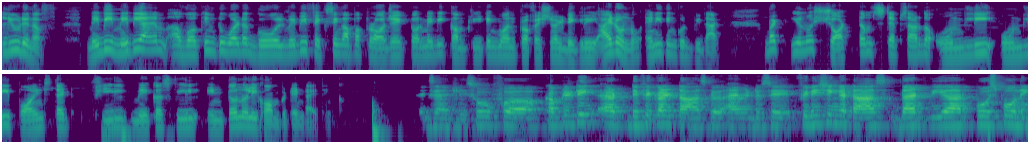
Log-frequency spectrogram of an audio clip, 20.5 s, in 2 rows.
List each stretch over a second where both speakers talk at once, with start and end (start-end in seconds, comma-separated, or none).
none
